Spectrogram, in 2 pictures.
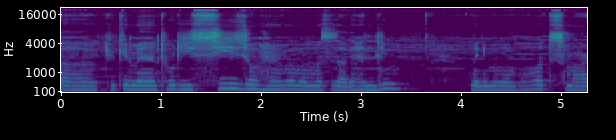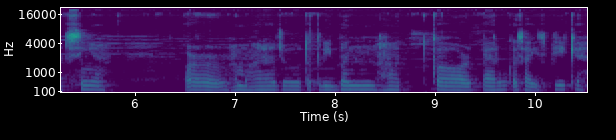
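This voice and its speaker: A woman of medium pitch talks at a fairly slow pace, somewhat breathy and with monotone, flat intonation. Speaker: vlogger. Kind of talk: casual show-and-tell vlog.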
